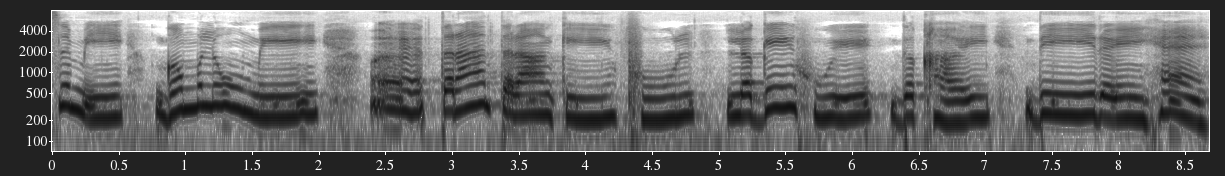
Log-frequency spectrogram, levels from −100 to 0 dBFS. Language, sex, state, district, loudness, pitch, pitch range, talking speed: Hindi, male, Punjab, Fazilka, -14 LUFS, 240 Hz, 220-275 Hz, 95 wpm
